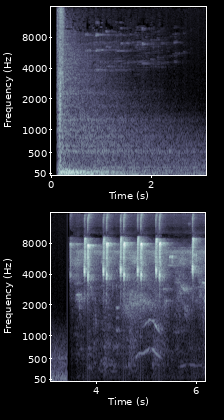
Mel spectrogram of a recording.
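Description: An Indian palm squirrel gives sharp, high chirps repeated several times a second, after a burst of low rumbling.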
